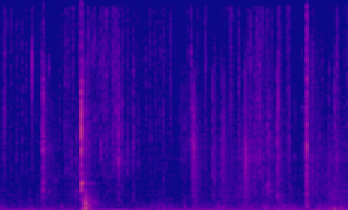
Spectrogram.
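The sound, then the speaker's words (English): Sticky tape being torn and pressed onto wrapping paper while a gift is wrapped: one sharp tearing burst early on, then scattered crinkling and rustling of paper and tape, fairly quiet and with no voices. “And you can hear every piece of tape. There goes tape. And now it gets applied.”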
